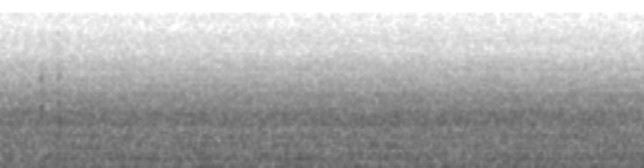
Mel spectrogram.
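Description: Steady low hiss from the microphone's noise floor, with faint room tone and no other distinct sound.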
